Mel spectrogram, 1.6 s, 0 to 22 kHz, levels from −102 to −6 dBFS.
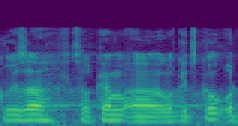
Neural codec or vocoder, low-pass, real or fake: none; 9.9 kHz; real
